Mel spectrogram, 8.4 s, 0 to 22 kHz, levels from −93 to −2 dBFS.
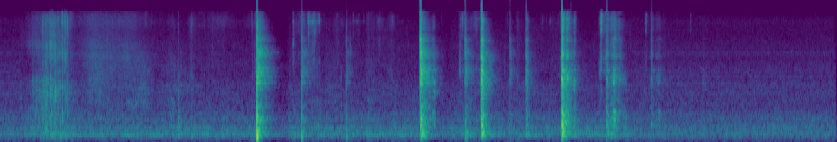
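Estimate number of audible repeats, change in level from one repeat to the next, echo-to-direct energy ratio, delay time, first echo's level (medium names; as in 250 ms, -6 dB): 2, -11.0 dB, -19.0 dB, 447 ms, -19.5 dB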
